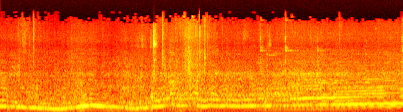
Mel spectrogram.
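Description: Rally car's engine heard from inside the cabin. The revs fall away into a bend, with a quick blip of throttle about a second in, then the engine pulls steadily, rising in pitch over the last few seconds, with a few rattling clicks in the middle.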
